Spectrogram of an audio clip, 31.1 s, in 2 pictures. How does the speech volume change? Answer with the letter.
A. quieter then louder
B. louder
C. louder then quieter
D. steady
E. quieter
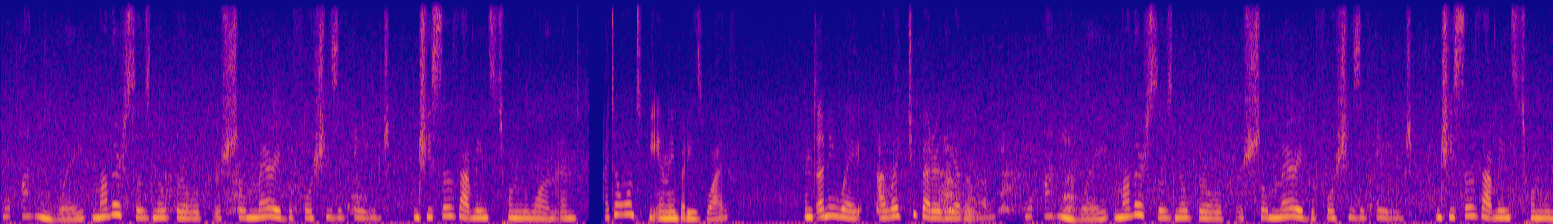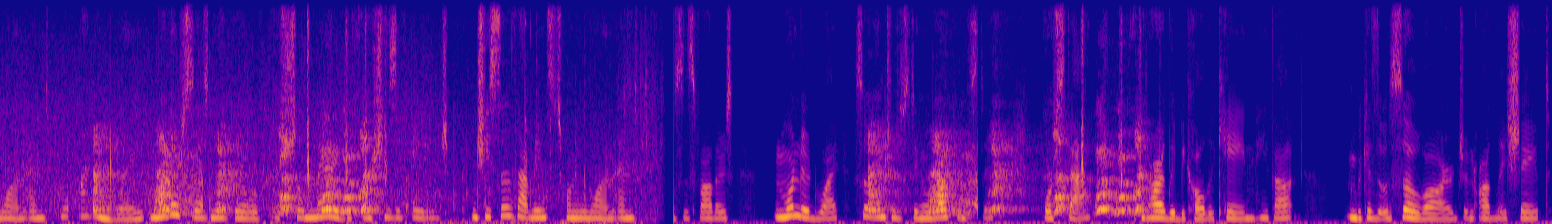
D.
